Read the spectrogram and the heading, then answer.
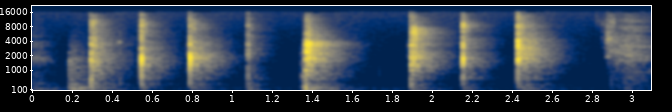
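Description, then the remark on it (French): Hands tap or clap out the rhythm of the French sentence "nous allons au parc" in a music rhythm exercise: about ten sharp, crisp hits in an uneven, syllable-like pattern, each ringing briefly. No voices accompany them. “Donc là, il entend clairement tous les mots séparés et aussi des syllabes allons, donc, l'enfant qui pratique de la musique va pouvoir taper ce qu'il entend.”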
